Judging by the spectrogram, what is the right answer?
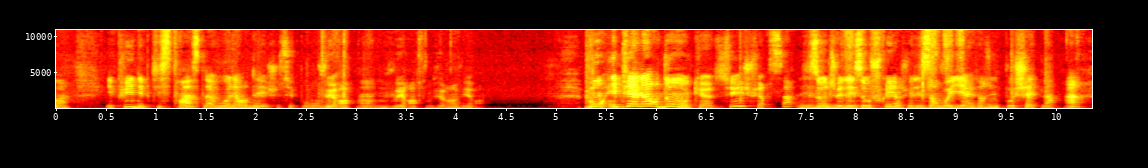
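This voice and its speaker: A middle-aged woman hosting a craft tutorial, chatting playfully to her viewers as she works. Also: medium pitch. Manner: chatty and playful, talks to viewers, many tag words. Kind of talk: casual craft tutorial talk.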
